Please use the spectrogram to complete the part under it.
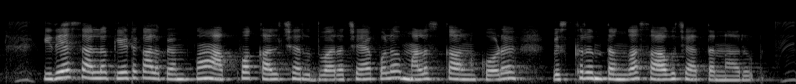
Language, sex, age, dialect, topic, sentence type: Telugu, female, 31-35, Central/Coastal, agriculture, statement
